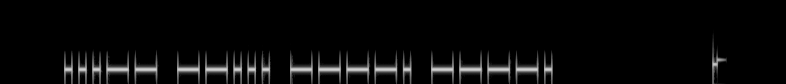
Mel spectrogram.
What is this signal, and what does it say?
Morse code, heard as a keyed tone, about 17 wpm, 700 Hz. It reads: 3799
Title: Numbers - 4-Digit 17wpm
